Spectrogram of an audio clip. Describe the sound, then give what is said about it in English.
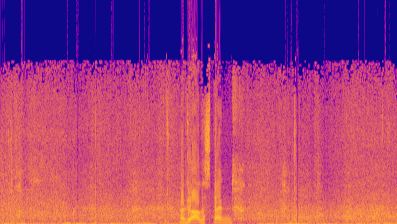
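Strong coastal wind roars steadily across the microphone with a low, buffeting rumble, while a man speaks briefly over it in the middle. “more time here when it's less windy early in the morning.”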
